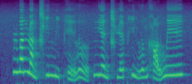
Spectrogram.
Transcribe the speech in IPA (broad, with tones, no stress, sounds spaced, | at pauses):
ɻ w a˥ n ɻ a˥˩ n t͡ɕʰ i˥ n m i˥˩ pʰ ḛ˨˩ ɪ̯ l ɤ˥˩ | n̪ j ɛ˥˩ n t͡ɕʰ ɥ ɛ˧˥ pʰ i˥˩ n l ɤ˧˥ ŋ x ɑ̰˨˩ ʊ̯ l w e˥ ɪ̯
